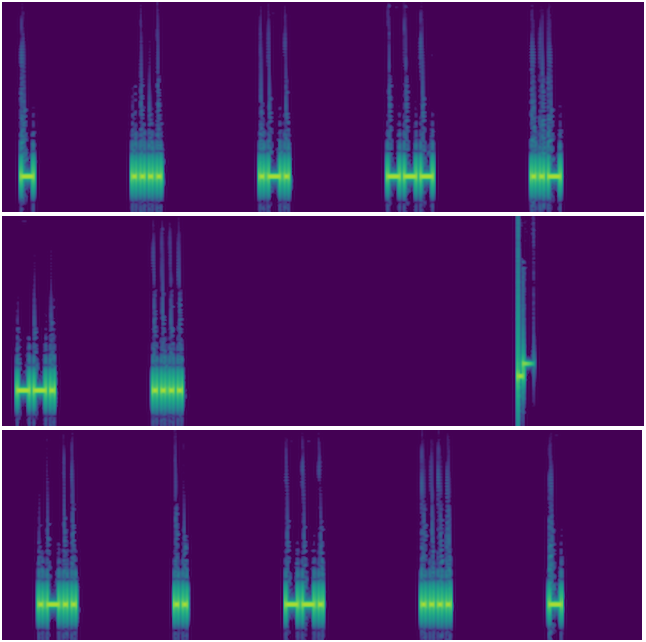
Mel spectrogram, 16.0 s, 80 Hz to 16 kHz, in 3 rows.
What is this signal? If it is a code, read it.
Morse code, heard as a keyed tone, about 34 wpm, spaced as for 10 wpm, 700 Hz. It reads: THROUGH LIGHT
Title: 8x Character Spacing - Top 200 Words - 35wpm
